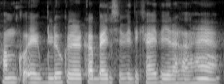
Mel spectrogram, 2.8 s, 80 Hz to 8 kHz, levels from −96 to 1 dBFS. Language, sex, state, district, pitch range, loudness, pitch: Hindi, male, Arunachal Pradesh, Lower Dibang Valley, 140-150 Hz, -19 LUFS, 145 Hz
